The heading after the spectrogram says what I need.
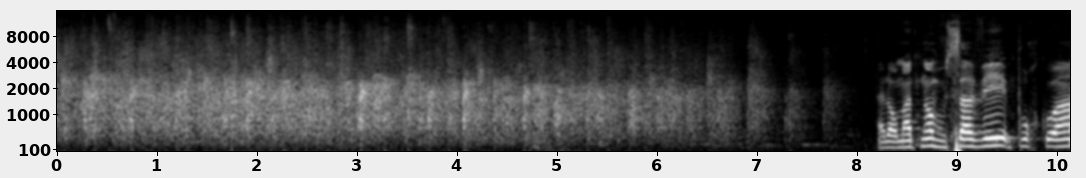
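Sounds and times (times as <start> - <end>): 
audience applauding: 0.0 - 8.0
speech: 8.2 - 10.1.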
